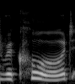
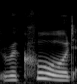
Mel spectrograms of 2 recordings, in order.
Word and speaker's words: record: For example, the word record as a noun and record as a verb have different stress patterns. The apostrophe before a syllable indicates primary stress. In record, the first syllable is stressed.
